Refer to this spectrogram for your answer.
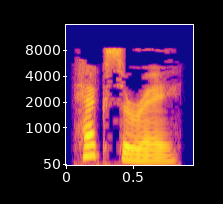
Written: hexerei

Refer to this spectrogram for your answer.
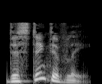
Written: distinctively

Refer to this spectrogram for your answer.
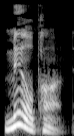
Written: millpond

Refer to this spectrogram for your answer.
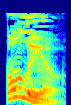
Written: oleo

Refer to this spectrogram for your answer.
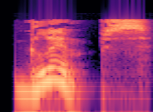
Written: glimpse

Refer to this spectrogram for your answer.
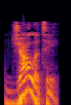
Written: jollity

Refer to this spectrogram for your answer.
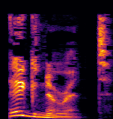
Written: ignorant

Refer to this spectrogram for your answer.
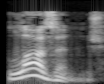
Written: lozenge

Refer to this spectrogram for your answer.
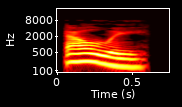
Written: auley

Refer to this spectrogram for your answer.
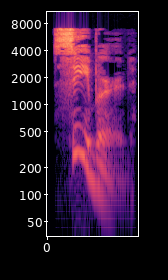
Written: seabird

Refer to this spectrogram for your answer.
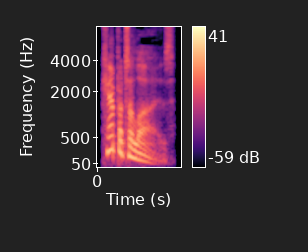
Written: capitalize

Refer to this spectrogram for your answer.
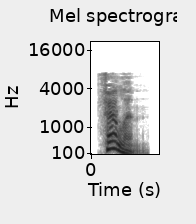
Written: felon

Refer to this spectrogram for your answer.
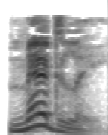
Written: medley

